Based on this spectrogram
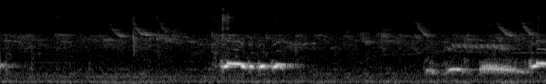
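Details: Zebra dove tumpang sari song. A long bubbling coo is followed by a slower, lower series of coos that rise into another trilled phrase. Other birds chirp faintly above.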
